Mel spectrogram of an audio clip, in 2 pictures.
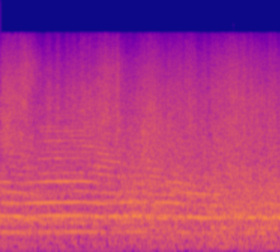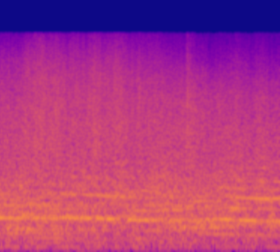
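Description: Stock race cars racing at Lee USA Speedway, a pack of engines roaring loud and steady together with overlapping revving tones as they drive close by.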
